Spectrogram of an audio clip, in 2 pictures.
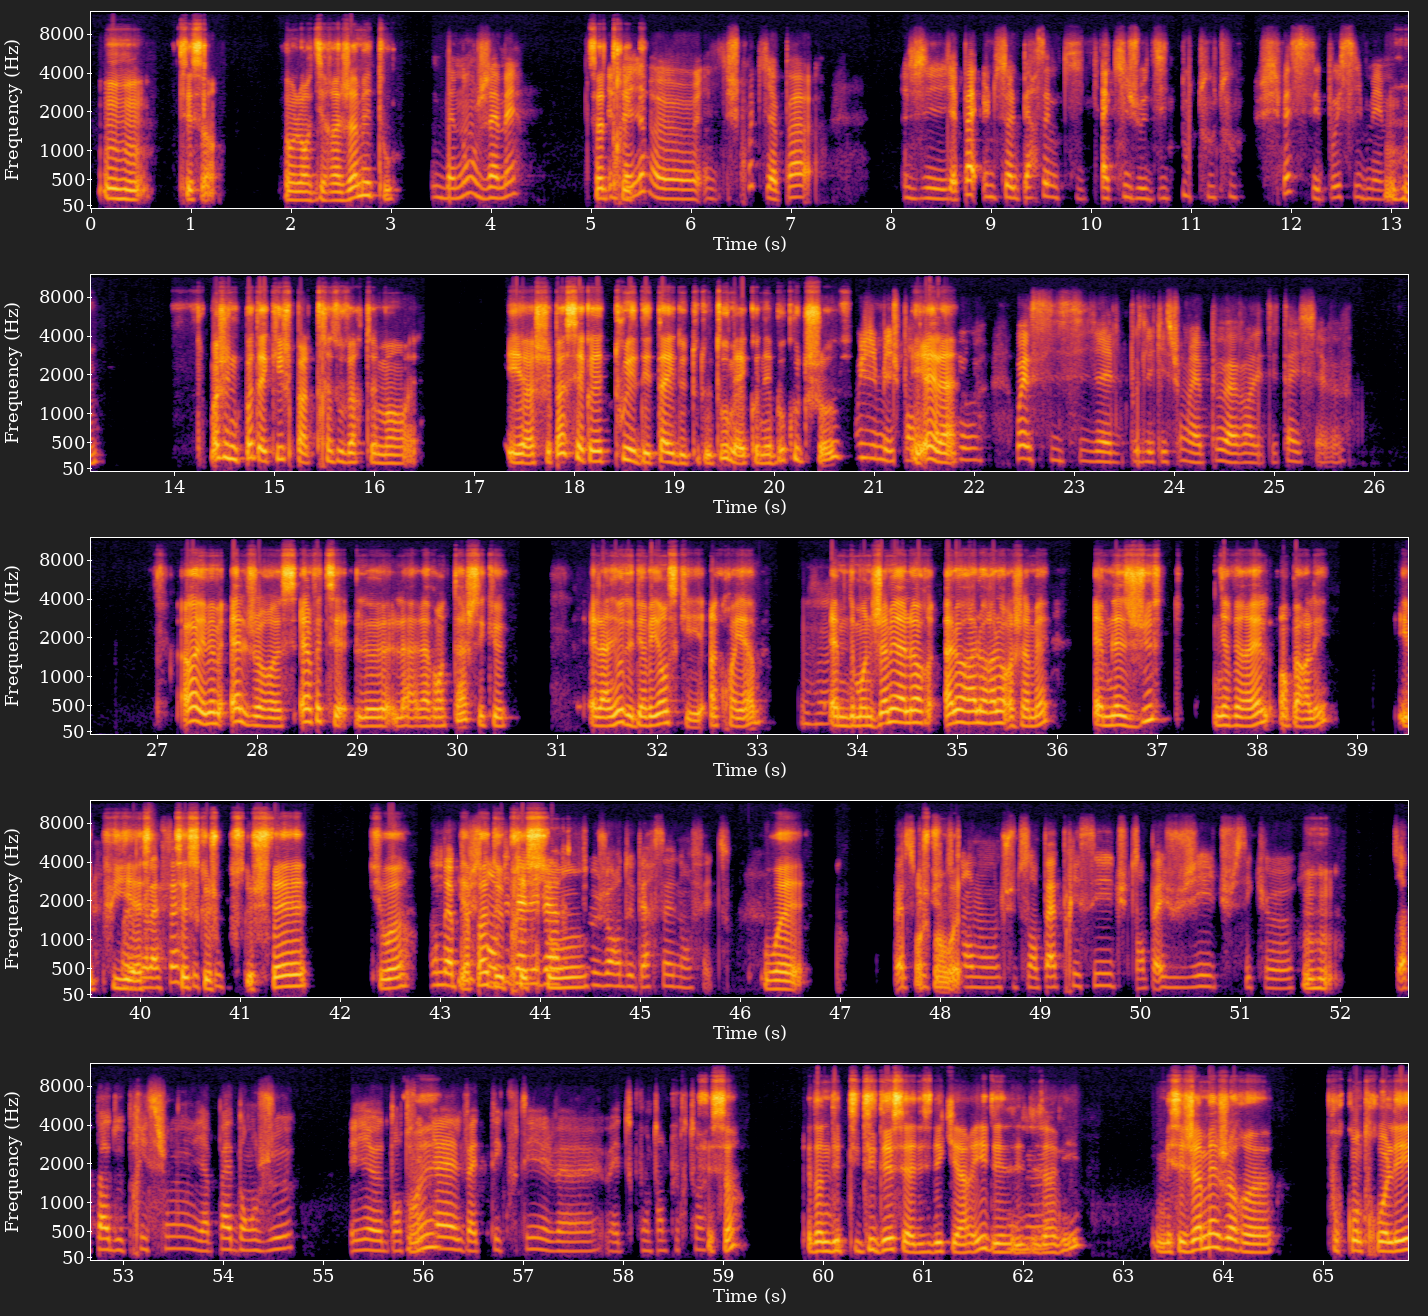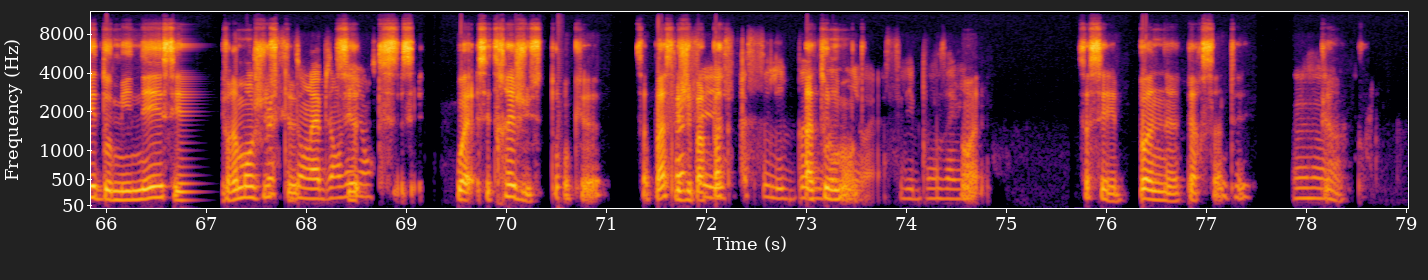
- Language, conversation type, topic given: French, unstructured, Comment répondez-vous à ceux qui disent que vos objectifs sont irréalistes ?
- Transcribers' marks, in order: static; tapping; distorted speech; stressed: "bonne"; unintelligible speech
